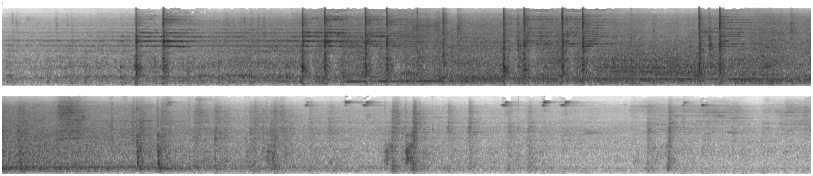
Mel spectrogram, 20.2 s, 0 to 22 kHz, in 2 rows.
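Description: JR 115-series electric train passing close by and running away, its wheels clicking over the rail joints above a steady hum. The sound is loudest midway and fades as the train recedes.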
